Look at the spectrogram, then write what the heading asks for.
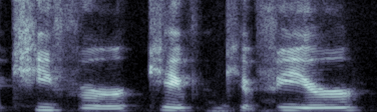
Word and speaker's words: kefir: If you want to say a kefir, I say kefir. Like Kiefer Sutherland.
